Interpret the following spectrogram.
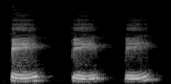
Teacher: o articulador ativo é o lábio inferior, é ele que se mexe, ó, P, P, P, e o articulador passivo, o lábio superior.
